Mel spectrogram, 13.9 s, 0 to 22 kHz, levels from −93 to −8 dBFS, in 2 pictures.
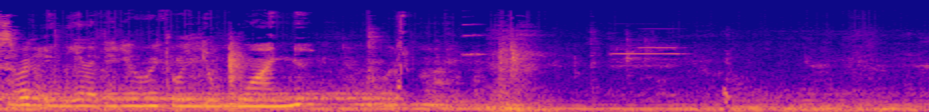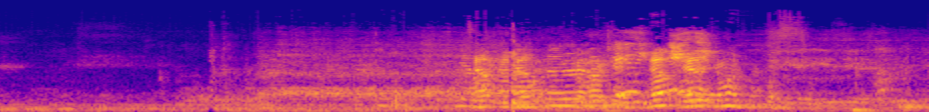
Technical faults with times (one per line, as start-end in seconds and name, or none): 2.94-3.02 damaged data in a compressed stream
5.40-5.49 damaged data in a compressed stream
8.50-8.59 damaged data in a compressed stream
10.75-10.85 damaged data in a compressed stream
